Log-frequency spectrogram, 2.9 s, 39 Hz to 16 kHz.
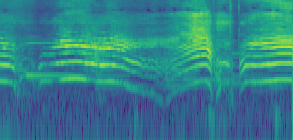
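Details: Crying from a 1-month-old baby during tummy time: loud, sustained infant crying in rising and falling wails with brief catches of breath.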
